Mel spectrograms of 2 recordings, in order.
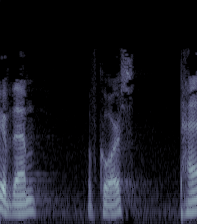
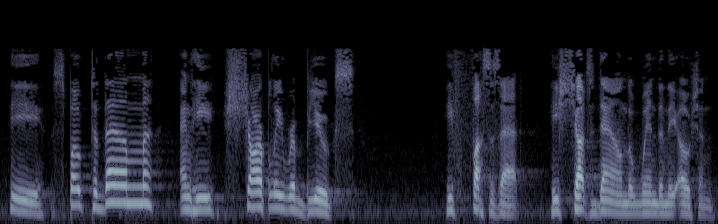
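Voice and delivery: normal talking voice

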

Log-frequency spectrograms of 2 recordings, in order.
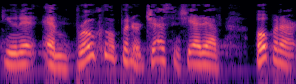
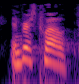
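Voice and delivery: ordinary talk, nothing marked

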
